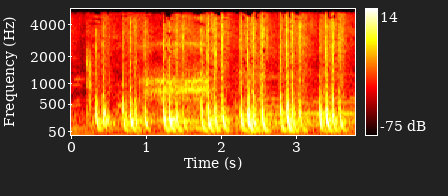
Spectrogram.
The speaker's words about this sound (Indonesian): Oh, aku mendengar derap kuda menuju kemari.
